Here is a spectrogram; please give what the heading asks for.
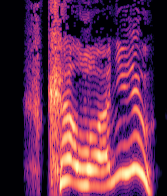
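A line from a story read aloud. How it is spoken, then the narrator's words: Crying out. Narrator (Russian): вскрикнула тетушка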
